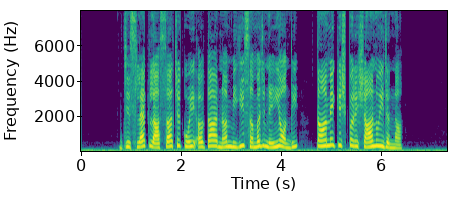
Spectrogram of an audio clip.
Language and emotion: Dogri, fearful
